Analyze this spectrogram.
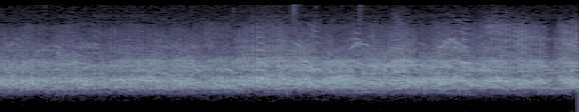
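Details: Thousands of wintering sandhill cranes lifting off from the roost at Whitewater Draw, McNeal, Arizona; constant massed trumpeting and rattling calls blend into an unbroken roar with no pause across the whole stretch.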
